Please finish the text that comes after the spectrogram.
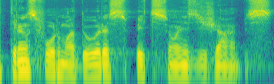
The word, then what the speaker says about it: Jabes: foi a Jabes em Alguns falam de ABS mas Jabes vamos usar esse termo esse essa pronúncia foi Jabez mais ilustre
